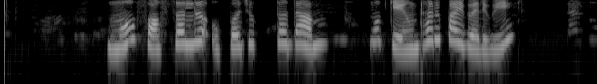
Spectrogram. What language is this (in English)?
Odia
